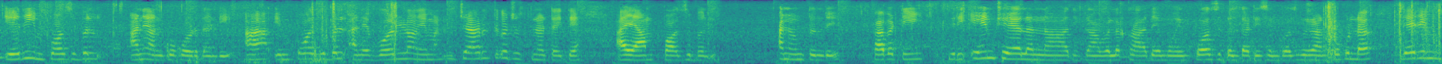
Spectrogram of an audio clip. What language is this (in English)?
Telugu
